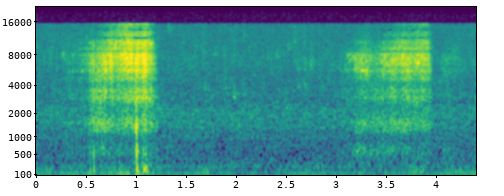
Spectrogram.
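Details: Border Collie named Lucas snoring while asleep: two soft, breathy hissing breaths about three seconds apart over a quiet low room hum.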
